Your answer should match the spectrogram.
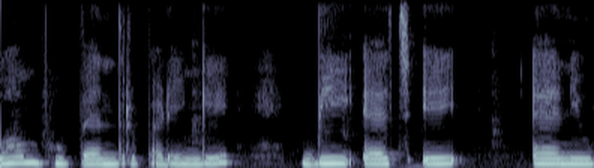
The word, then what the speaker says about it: भूपेंद्र: तो दोस्तों, जब बी के बाद H आए तो हम उसका उच्चारण भा करते हैं। जैसे कहीं भी आपको BH दिखे तो उसको हम भा पढ़ेंगे। जैसे कि BHUSHAN, इसको हम भूषण पढ़ेंगे।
